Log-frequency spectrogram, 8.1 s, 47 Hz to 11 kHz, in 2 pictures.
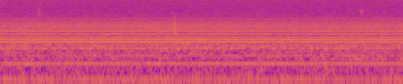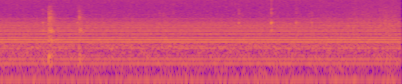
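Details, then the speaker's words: Hallicrafters TW2000 World Wide tube radio under repair, signal tracer probing the output tube grid, powered from bench power supplies: steady, buzzy low hum with a rich stack of overtones; mains hum in the audio stage, source suspected in the supplies, unconfirmed. "Interesting question is, well, where's the hum come from when I'm using these power supplies?"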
